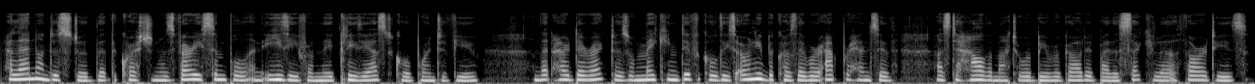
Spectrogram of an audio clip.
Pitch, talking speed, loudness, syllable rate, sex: 195 Hz, 190 wpm, -17 LUFS, 6.5 syllables/s, female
